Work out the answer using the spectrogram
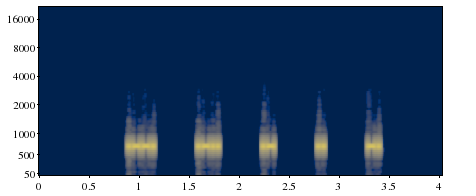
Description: Morse code, heard as a keyed tone, about 48 wpm, spaced as for 17 wpm, 690 Hz. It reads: PLAIN
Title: 6x Character Spacing - Top 500 Words - 50wpm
